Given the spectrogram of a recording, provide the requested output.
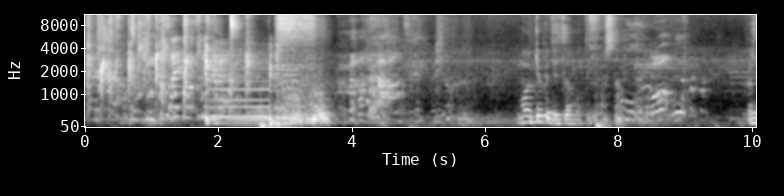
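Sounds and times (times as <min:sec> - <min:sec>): hand claps: 0:00.0 - 0:02.9
electric guitar chord: 0:01.8 - 0:03.7
drum hit with cymbal wash: 0:02.6 - 0:03.8.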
